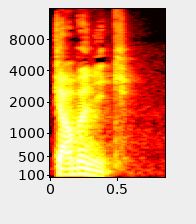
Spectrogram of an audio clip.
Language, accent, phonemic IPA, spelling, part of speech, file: French, France, /kaʁ.bɔ.nik/, carbonique, adjective, LL-Q150 (fra)-carbonique.wav
- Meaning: carbonic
